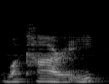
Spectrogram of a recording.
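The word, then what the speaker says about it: uakari: primate it is youthful what carry its pronounced kind of like a w but it starts with you so what carry our South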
